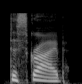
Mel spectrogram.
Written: describe

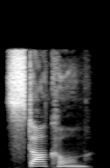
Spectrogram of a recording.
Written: Stockholm

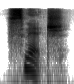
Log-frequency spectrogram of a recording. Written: snitch

